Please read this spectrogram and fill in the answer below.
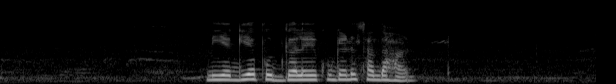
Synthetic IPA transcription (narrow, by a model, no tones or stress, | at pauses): mijəɡijəput̪̚ɡələjəkuɡænəsand̪əɦan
